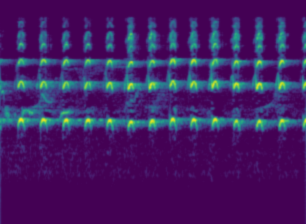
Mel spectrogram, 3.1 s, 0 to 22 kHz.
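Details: Booted eagle calling loudly at its nest webcam in Sierra de Guadarrama, Spain, 2 June 2022, while the male brings food to the female. It gives a rapid, ringing series of clear, piping notes, roughly four or five per second, steady and even throughout.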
